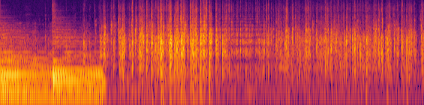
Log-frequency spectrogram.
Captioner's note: audience laughs; audience applauds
